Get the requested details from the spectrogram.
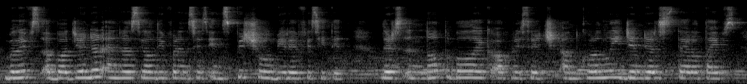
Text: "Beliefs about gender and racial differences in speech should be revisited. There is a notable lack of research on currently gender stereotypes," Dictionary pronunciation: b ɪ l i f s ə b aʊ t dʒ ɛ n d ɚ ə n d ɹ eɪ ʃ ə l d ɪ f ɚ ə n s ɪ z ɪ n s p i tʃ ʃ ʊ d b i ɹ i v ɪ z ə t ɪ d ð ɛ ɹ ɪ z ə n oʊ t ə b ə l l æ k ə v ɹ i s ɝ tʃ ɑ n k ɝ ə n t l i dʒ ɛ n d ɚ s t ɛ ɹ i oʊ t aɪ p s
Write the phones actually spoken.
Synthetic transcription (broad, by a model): b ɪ l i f s ə b aʊ t dʒ ɛ n d ɚ ə n d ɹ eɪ s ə l d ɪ f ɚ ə n s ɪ s ɪ n s p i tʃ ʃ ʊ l b i ɹ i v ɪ s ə t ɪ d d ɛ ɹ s ə n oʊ t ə b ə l l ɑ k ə f ɹ i s ɝ tʃ ɑ n k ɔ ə n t l i dʒ ɛ n d ɚ s t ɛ ɹ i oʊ t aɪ p s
